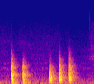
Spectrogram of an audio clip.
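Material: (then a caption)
Steel. Knuckle knocks on the steel side quarter panel of a Honda Prelude fitted with sound deadening, for comparison with an untreated car. Six short, dull thuds sit mostly in the low range and die away almost at once, with no metallic ring.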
